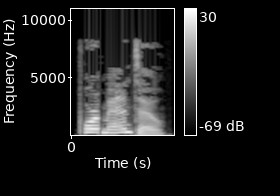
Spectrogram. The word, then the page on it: portmanteaux: British English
